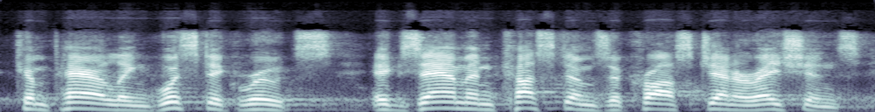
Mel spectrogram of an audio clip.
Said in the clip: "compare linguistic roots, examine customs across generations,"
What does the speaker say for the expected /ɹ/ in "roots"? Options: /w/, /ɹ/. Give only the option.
/ɹ/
